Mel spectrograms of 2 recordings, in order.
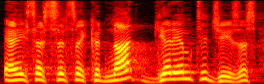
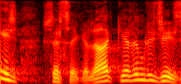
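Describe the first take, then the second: First: Said in the usual way. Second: Low, soft, lifeless drone; boring monotone. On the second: Shown as a demonstration. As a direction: read it like you couldn't care less. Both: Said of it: "and these guys is boring".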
